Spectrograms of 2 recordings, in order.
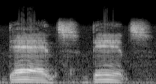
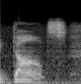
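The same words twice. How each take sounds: First: "Dance" with the flat American "a" of "cat"; American short A. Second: "dance" with a British broad ah vowel; British pronunciation. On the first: Teacher showing students the American "dance", short A vowel. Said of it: "that short A". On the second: Teacher showing students how Brits say "dance", British broad vowel. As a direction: say "dance" as "dahnce", British style. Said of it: "British person ... would say dance". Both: Shown as a demonstration.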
